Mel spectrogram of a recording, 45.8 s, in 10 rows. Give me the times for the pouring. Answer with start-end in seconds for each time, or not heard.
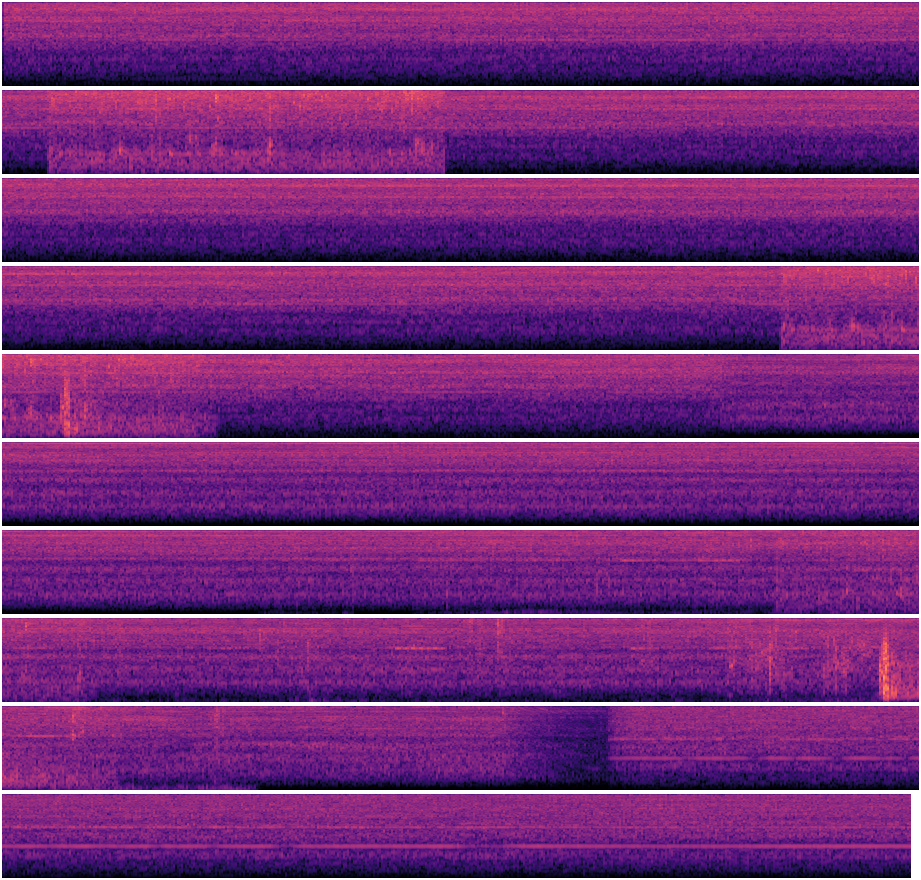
4.8-6.8, 17.6-19.4, 31.4-32.6.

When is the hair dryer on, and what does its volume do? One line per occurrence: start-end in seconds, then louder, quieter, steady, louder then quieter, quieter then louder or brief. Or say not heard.
0.0-45.7 steady.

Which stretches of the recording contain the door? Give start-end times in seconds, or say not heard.
18.6-19.4, 36.5-37.2.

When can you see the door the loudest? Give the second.
37 s.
